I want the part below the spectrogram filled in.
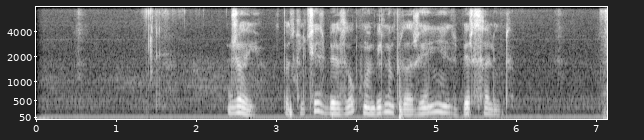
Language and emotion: Russian, neutral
